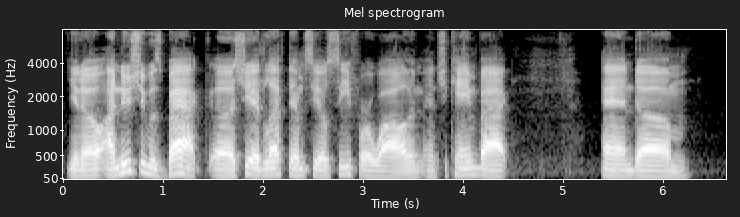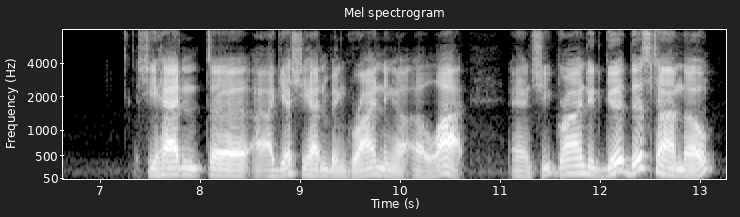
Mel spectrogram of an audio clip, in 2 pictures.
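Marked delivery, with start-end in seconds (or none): none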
